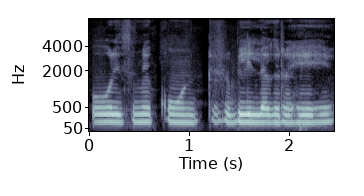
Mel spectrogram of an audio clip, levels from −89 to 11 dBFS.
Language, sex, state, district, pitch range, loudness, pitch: Hindi, male, Uttar Pradesh, Saharanpur, 160-165 Hz, -16 LUFS, 160 Hz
